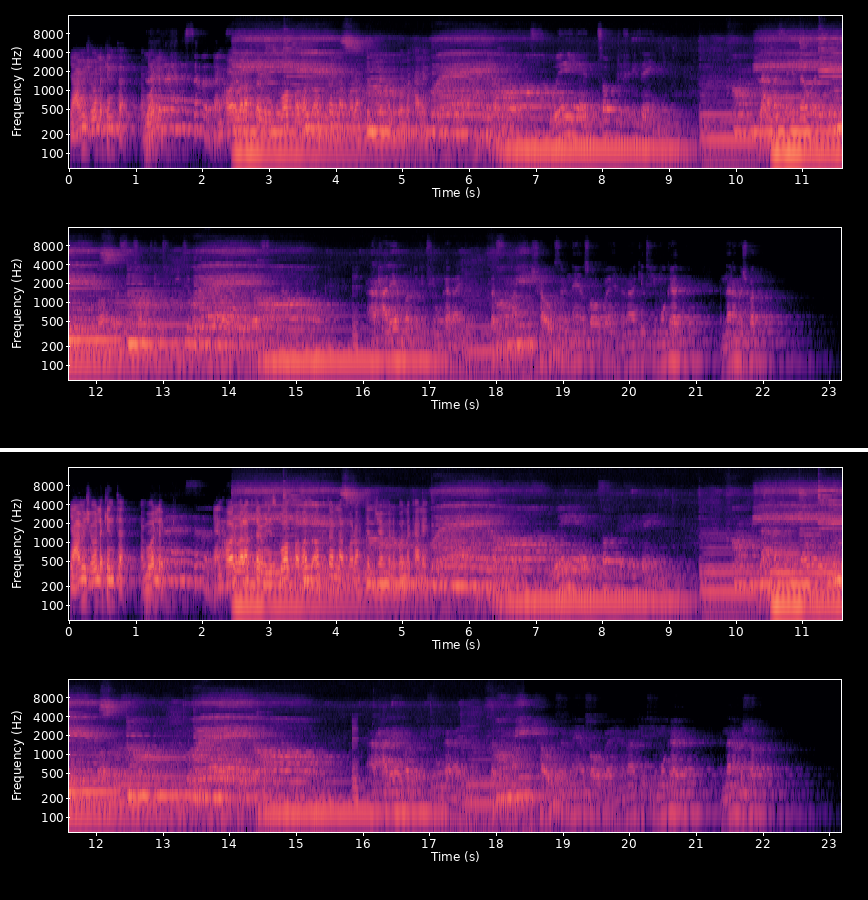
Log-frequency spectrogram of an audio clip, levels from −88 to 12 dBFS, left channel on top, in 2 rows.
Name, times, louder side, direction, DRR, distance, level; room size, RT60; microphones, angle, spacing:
voice 1, 0.0-1.4 2.2-5.4 15.8-15.9, right 5 dB, 65° right, 14 dB, 0.6 m, -24 dB
voice 2, 1.1-2.7 6.0-9.0 10.3-15.4 16.0-20.8 21.3-21.9, left 2 dB, 85° left, -2 dB, 3.8 m, -34 dB
Acoustic guitar, 2.4-9.1 9.4-17.1 17.5-18.4, equal, 40° right, 4.7 m, -27 dB
28.0 x 13.0 x 2.8 m, 1.4 s
head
